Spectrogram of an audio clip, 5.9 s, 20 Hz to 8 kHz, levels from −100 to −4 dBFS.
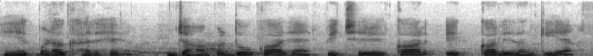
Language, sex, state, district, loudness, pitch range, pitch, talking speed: Hindi, female, Uttar Pradesh, Shamli, -16 LUFS, 240-255 Hz, 245 Hz, 180 wpm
